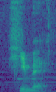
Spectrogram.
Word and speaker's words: 姫: So, is me like Hime always pronounced Hime? Me or the me? Yeah. Me, Hime. Me will always be, yeah, like me. Me also means I, by the way. Hime. It's not pronounced me. It's Hime, me. But yeah, I guess it's kind of like me. Hime.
